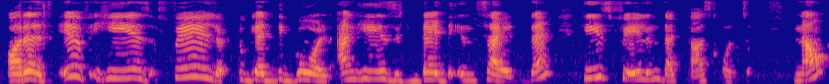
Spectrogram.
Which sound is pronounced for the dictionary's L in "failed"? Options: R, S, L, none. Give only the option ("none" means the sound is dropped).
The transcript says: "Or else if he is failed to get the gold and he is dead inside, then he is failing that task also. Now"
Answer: L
